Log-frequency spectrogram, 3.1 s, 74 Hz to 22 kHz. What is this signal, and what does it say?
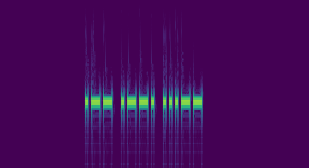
Morse code, heard as a keyed tone, about 38 wpm, 700 Hz. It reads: WP3
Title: USA Call Sign Prefixes - Repeated 2x - 40wpm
